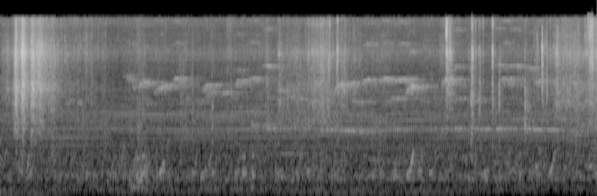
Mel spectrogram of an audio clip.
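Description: Birds calling, with faint high chirps and a drawn-out whistle-like note, over a low background hum. A short loud rush of noise comes right at the start, and a few sharp clicks come near the end.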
